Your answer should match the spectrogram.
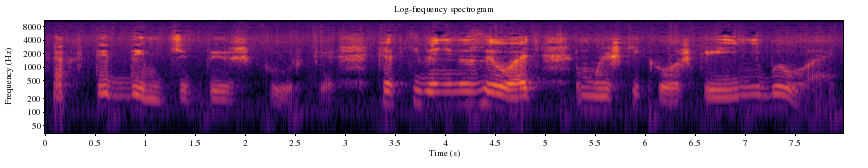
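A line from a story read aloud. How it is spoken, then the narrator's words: Laughing. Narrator (Russian): Засмеялась кошка-мурка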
